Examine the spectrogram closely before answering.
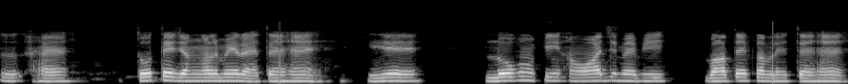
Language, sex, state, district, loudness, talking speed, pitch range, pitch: Hindi, male, Uttar Pradesh, Hamirpur, -17 LUFS, 120 wpm, 150-170 Hz, 160 Hz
